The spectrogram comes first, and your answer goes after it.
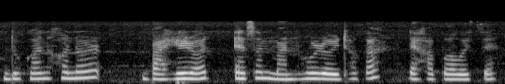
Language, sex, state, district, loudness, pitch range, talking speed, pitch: Assamese, female, Assam, Sonitpur, -16 LUFS, 245-275 Hz, 105 wpm, 260 Hz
